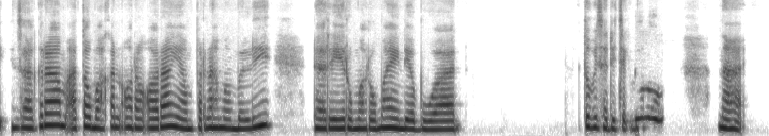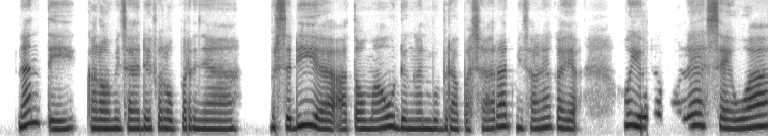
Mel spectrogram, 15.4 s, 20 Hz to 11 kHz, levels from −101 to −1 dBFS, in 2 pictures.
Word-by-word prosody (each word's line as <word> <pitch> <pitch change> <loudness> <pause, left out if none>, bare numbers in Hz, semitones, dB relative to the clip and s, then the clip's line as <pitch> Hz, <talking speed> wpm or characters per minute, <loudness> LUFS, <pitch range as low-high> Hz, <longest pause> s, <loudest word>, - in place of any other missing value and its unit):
Instagram 265 +6 +2
atau 225 +4 0
bahkan 225 +3 -1
orang-orang 235 +1 +1
yang 210 - +1
pernah 230 +2 0
membeli 220 +6 +2 0.4
dari 215 -1 +2
rumah-rumah 210 +1 +2
yang 220 - +4
dia 205 - +2
buat. 195 +1 -1 1.2
Itu - - -6
bisa 235 -1 -1
dicek 205 - -6
dulu. 235 +1 -2 0.7
Nah, 210 -1 +3 0.6
nanti 330 -3 +1 0.3
kalau 215 -1 +2
misalnya 210 0 0
developer-nya 215 -1 -1 0.6
bersedia 240 +2 +3 0.2
atau 205 +1 -1
mau 215 +4 +2
dengan 205 -1 +2
beberapa 205 -1 -2
syarat 220 +6 -1
misalnya 220 +2 -2
kayak 210 -3 0 0.4
"oh 285 - +3
ya 255 - +5
udah 285 +1 -10
boleh 420 -7 -1 0.2
sewa," 220 +1 +2
220 Hz, 135 wpm, -22 LUFS, 210-240 Hz, 1.2 s, ya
